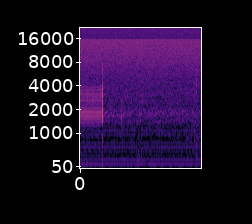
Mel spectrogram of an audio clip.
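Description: Near silence with a faint steady electrical mains hum from the sound system, and a faint click about half a second in.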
